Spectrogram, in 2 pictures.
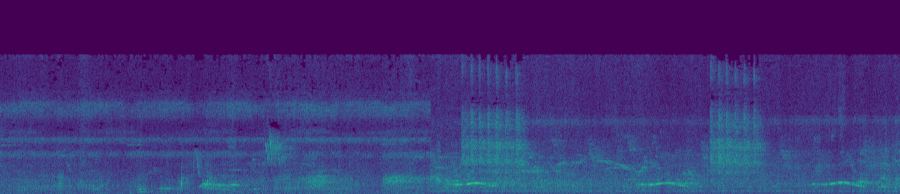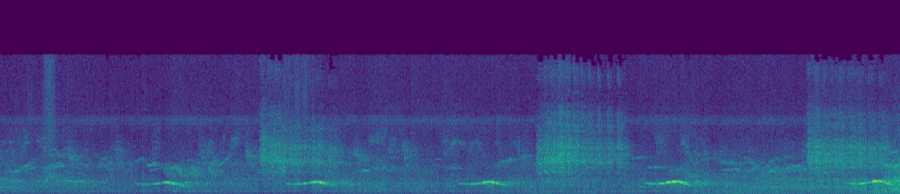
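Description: A songbird repeating one short whistled note that rises and then drops in pitch, every couple of seconds from about five seconds in. High insect buzzing sits behind it: steady at first, then in short hissing bursts every few seconds.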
